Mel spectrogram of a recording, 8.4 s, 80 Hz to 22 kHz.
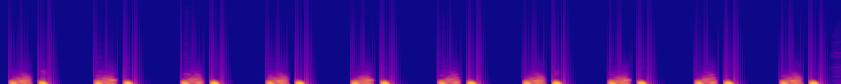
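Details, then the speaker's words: Aortic stenosis: systolic crescendo-decrescendo murmur loudest at the right second intercostal space, starting after an ejection click and ending at S2; regular heartbeat near 70 a minute with a harsh rising-and-falling murmur between S1 and S2. "if you can tell this is a systolic murmur that's loudest in the aortic position the right second inter space you should be able to guess that it's aortic stenosis"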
